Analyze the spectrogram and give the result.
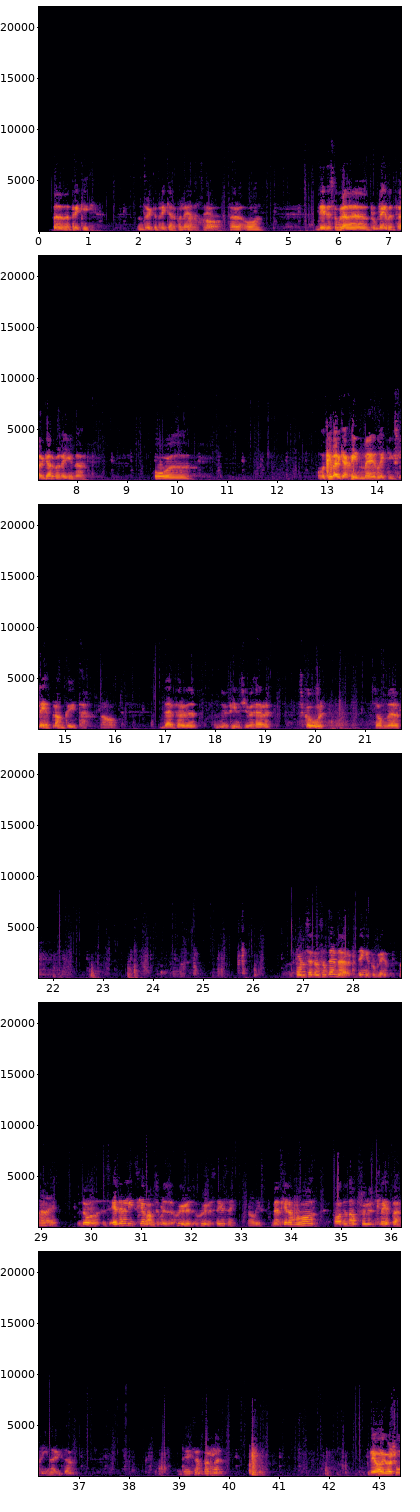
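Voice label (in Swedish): Värö Halland, dialekter svenska sagor; Folkminnen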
